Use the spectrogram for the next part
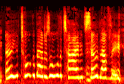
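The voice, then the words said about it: Put-on British accent. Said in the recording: “my mother with a British accent.”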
